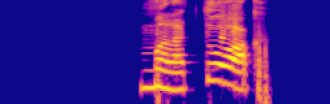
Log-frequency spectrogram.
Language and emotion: Russian, angry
